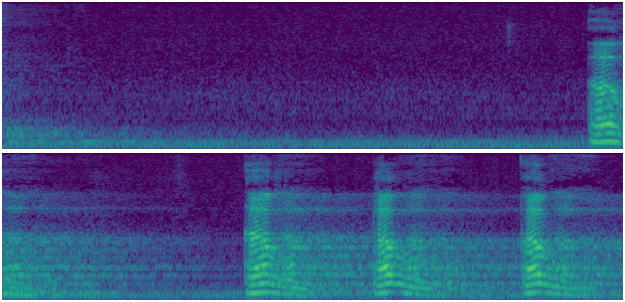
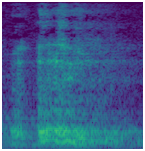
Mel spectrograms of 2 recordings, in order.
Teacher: اغ اغ اغ، تو یہ غین کے مخرج میں جو کہ ہم نے ادنی الحلق پڑھا ہے، تو ادنی الحلق بالکل آپ دیکھیں گے کہ حلق کے اس بالکل ابتدائی حصے پہ جا کے تو آواز ٹھہرتی ہے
